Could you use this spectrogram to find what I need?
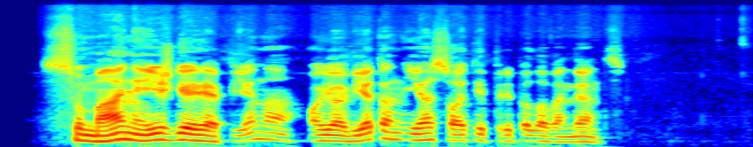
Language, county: Lithuanian, Alytus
